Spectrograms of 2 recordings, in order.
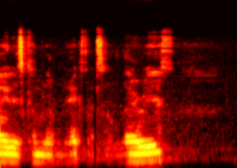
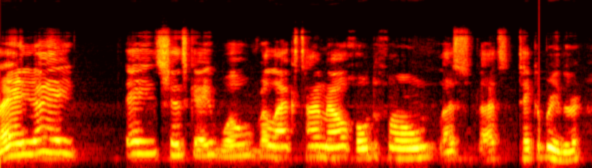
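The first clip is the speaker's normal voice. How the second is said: higher, pleading hype-man voice; mock Seth Rollins voice; 8 semitones higher than usual. Seth Rollins pleading with Shinsuke to relax, higher voice. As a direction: play the wrestler calming his rival down.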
